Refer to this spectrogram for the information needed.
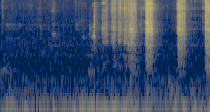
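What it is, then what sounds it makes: Raw carrot being peeled. A solid raw carrot, held upright, is scraped lengthwise with a red-handled metal peeler. After a quiet start, a long bright rasping scrape builds up, followed by several short, sharp, hissy strokes.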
